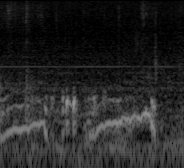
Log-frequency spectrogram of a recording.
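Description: Pigeons cooing at a newly opened venue: soft, low, rolling coos in two drawn-out phrases, each ending in a brief throaty flutter, faint against a steady background hum.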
